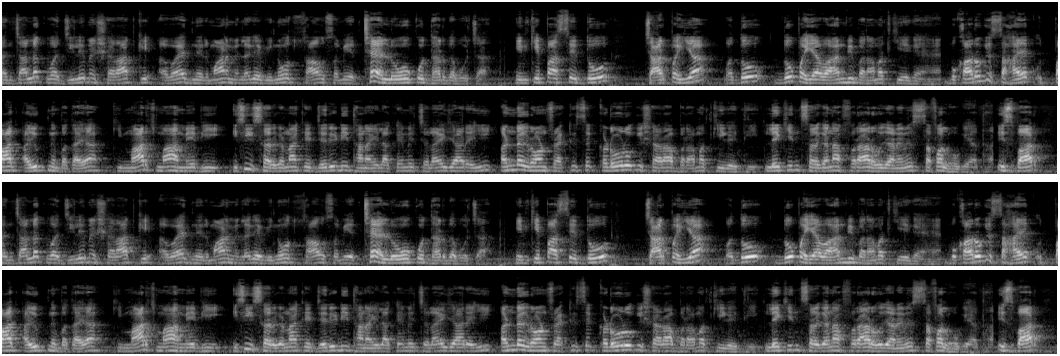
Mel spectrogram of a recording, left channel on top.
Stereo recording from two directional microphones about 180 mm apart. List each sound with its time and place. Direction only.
0.0 s a man's voice: 45° left (ahead or behind)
